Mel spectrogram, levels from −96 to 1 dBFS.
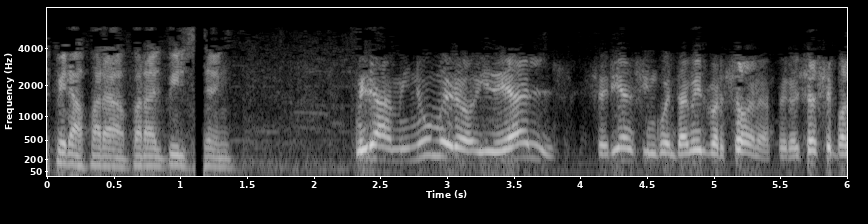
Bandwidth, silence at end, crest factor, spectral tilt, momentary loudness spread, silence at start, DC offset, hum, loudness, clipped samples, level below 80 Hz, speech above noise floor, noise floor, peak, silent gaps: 6 kHz; 0 s; 18 dB; -8 dB/octave; 11 LU; 0.05 s; under 0.1%; none; -28 LUFS; under 0.1%; -60 dBFS; 28 dB; -55 dBFS; -10 dBFS; 1.12-1.16 s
